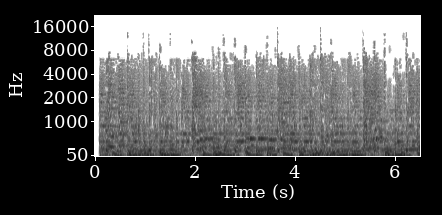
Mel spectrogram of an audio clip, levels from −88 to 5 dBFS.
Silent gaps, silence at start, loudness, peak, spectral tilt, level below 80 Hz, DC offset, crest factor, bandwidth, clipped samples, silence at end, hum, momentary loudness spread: none; 0.1 s; -16 LUFS; -2 dBFS; -5 dB/octave; -18 dBFS; under 0.1%; 12 dB; 13.5 kHz; under 0.1%; 0 s; none; 2 LU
